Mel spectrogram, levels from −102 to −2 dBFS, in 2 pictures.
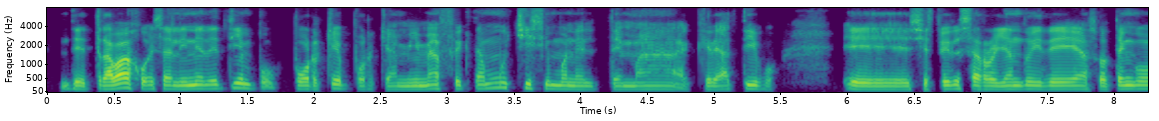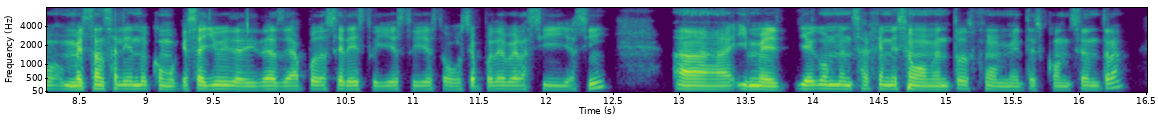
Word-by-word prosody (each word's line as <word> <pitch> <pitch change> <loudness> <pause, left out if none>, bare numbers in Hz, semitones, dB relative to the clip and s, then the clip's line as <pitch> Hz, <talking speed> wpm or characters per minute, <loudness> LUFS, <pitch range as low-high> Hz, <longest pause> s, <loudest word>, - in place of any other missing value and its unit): de - - -1
trabajo, 130 +2 +6
esa 130 0 -2
línea 130 +2 +1
de 140 0 -3
tiempo. 150 -2 -4
¿Por 125 0 -3
qué? 145 - -1
Porque 115 -2 -10
a - - -9
mí 115 +1 -3
me 125 +3 0
afecta 140 +1 -5
muchísimo 155 -5 -3
en 120 - -3
el 115 -1 -7
tema 115 +1 -6
creativo. 120 +2 -4 0.5
Eh, 115 0 +1
si 110 - -2
estoy 130 - -1
desarrollando 120 -1 0
ideas 120 -1 0
o 115 - -1
tengo 130 0 -1
me 120 -1 +5
están 135 +2 +4
saliendo 135 +1 +1
como 115 -2 -2
que 120 - -2
esa - - +6
ayuda 130 -1 +3
de 115 - -1
ideas 120 0 +1
de 120 - +1
ah, 120 - 0
puedo 130 0 -1
hacer 125 0 0
esto 125 -1 -2
y 120 +1 -3
esto 125 0 -7
y 120 - -3
esto, 120 0 -5
o 115 - -7
se - - -1
puede 125 +1 -1
ver 125 0 0
así 125 -1 -4
y 120 - -5
así, 175 - -3 0.5
ah, 120 -1 +5
y - - 0
me 120 -2 +6
llega 135 +1 +3
un 135 - +3
mensaje 130 +1 -1
en 130 - +3
ese 135 - +3
momento, 120 +2 +1
es 135 - -6
como 120 -3 -3
me 110 0 -5
desconcentra. 120 - -4
125 Hz, 230 wpm, -23 LUFS, 120-130 Hz, 0.5 s, trabajo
